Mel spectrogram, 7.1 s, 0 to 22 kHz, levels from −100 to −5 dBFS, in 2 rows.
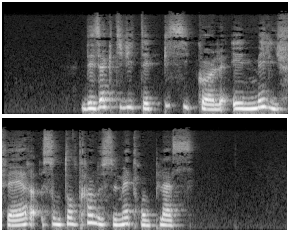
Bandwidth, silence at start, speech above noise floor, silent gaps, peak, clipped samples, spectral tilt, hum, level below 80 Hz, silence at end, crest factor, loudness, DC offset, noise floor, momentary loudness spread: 14 kHz; 1 s; 48 dB; none; -2 dBFS; under 0.1%; -6.5 dB/octave; none; -54 dBFS; 1.2 s; 14 dB; -17 LUFS; under 0.1%; -64 dBFS; 10 LU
